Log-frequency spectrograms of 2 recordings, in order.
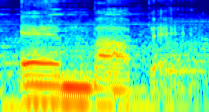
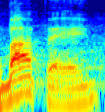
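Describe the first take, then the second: First: An extra vowel syllable is added before the b. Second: It starts directly with the m and b cluster.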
